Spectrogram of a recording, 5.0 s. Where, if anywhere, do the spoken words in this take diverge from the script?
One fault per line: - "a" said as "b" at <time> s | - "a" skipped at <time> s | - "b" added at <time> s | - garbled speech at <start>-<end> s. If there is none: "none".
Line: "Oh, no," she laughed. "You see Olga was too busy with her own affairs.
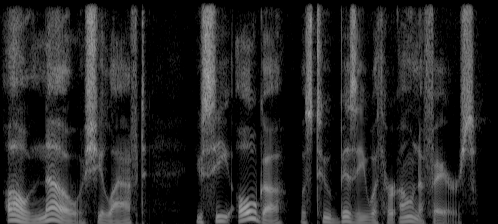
none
